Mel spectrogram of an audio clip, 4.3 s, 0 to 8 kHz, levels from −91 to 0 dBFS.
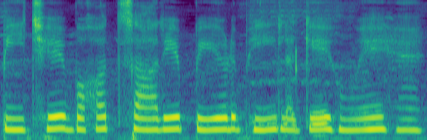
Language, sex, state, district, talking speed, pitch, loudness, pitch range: Hindi, female, Uttar Pradesh, Lucknow, 110 wpm, 240 Hz, -12 LUFS, 235-250 Hz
